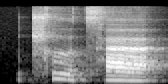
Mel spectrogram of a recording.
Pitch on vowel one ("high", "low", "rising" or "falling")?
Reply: falling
